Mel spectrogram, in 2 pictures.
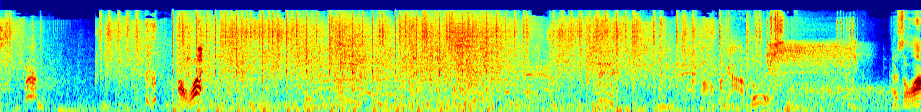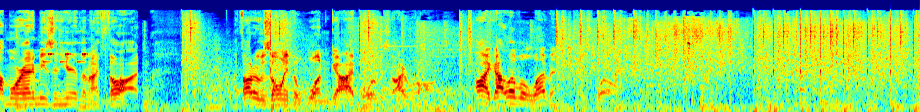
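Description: Laser guns fire in rapid zapping bursts.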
